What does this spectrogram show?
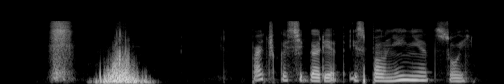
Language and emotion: Russian, neutral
